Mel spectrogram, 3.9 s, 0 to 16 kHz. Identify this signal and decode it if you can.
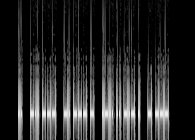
Morse code, heard as a keyed tone, about 50 wpm, 700 Hz. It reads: I DO NOT LIKE TO
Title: Sets of 5 Words 50wpm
